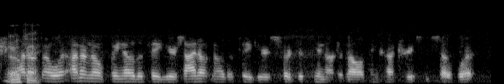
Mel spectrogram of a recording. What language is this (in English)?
English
